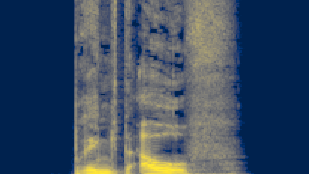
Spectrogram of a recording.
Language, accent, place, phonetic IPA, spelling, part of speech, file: German, Germany, Berlin, [ˌbʁɪŋt ˈaʊ̯f], bringt auf, verb, De-bringt auf.ogg
- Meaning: inflection of aufbringen: 1. third-person singular present 2. second-person plural present 3. plural imperative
